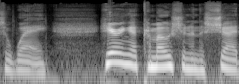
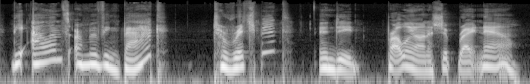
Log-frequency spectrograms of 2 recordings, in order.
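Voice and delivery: ordinary delivery, nothing marked

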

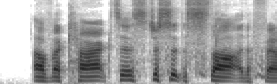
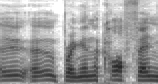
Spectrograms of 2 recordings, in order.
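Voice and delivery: normal talking voice

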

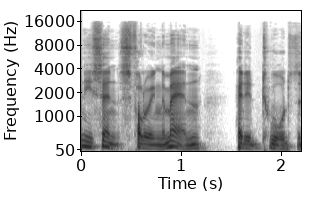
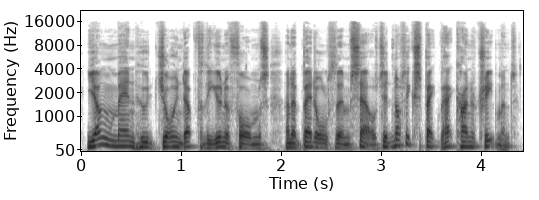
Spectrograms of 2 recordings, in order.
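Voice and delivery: usual speaking voice

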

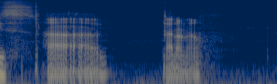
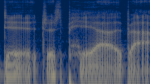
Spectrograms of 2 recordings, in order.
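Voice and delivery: lower, slow stoner frat bro drawl; frat boy voice; 10 semitones lower, 8 dB quieter than usual. Pretend. Host demonstrating his go-to frat-stoner voice, low and slow. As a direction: play a frat boy who smokes weed all day. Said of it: "my go-to voice just a fucking frat boy".

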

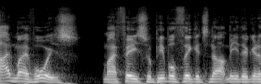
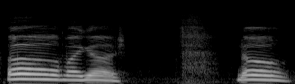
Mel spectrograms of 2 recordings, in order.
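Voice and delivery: laughing; 7 semitones higher, 8 dB quieter, much slower than usual. Real, not acted. Cracking up at his own impression.

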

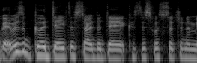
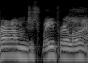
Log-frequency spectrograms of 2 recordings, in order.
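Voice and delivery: grumpy; faster than usual. Retold or imitated. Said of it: "I did not sound that grumpy".

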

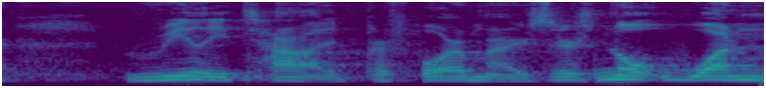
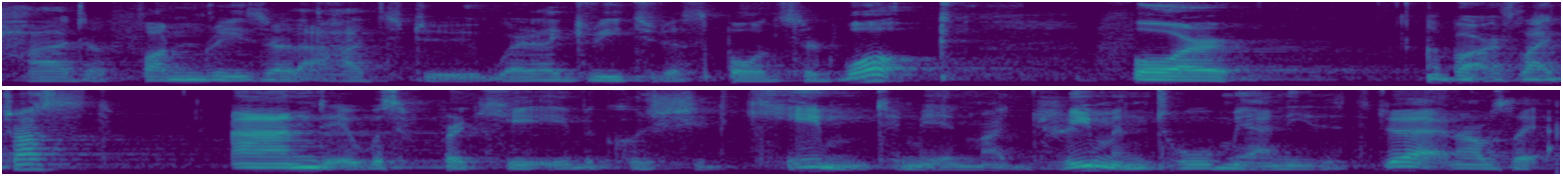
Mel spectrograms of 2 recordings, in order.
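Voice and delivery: usual speaking voice

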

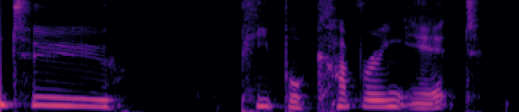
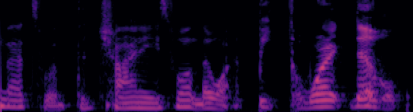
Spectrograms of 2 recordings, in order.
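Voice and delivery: ordinary talk

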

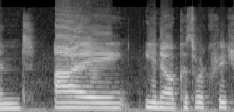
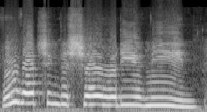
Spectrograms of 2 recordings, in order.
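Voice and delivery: high-pitched mock-innocent protest; retold indignant protest; 9 semitones higher than usual. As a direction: act out a kid protesting, pitched way up. Retold childhood protest to grandfather.

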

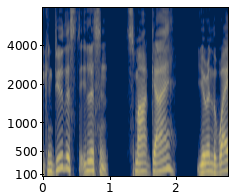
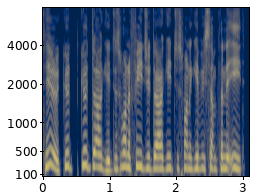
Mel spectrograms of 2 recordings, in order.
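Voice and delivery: much higher, sugary pet talk, faster at the end; coaxing a dog; 9 semitones higher, faster than usual. Retold or imitated. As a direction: lure the dog in with a high, honeyed voice. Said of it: "So the guy says".

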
